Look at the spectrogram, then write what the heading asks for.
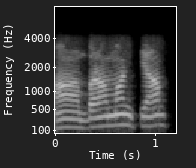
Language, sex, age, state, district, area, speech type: Maithili, male, 18-30, Bihar, Supaul, rural, conversation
